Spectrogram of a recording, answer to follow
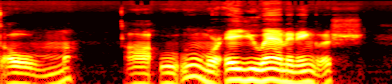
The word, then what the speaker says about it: Om: And this one Sanskrit word, it is a word, A-U-Um, but when you put it together, it is pronounced Om, A-U-Um, or A-U-M in English.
